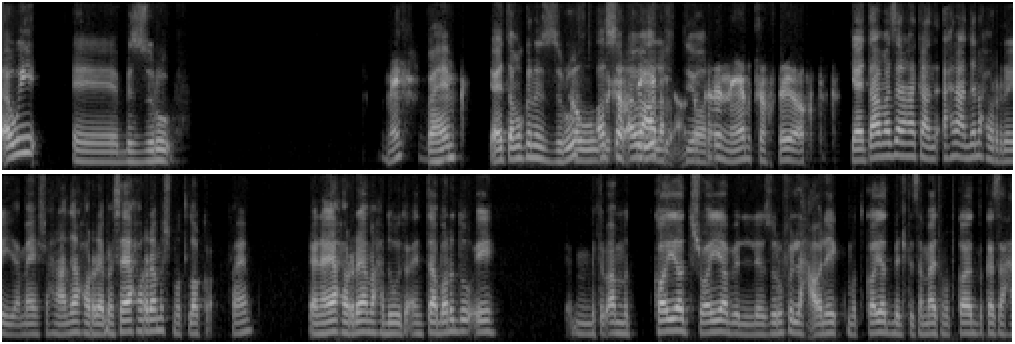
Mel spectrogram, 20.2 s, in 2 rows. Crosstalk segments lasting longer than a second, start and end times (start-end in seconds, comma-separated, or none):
5.7-7.2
